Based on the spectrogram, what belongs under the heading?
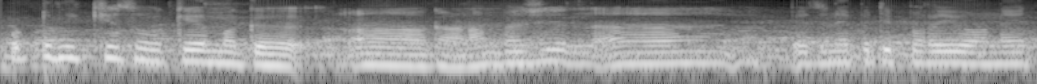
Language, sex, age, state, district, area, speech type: Malayalam, male, 18-30, Kerala, Idukki, rural, spontaneous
